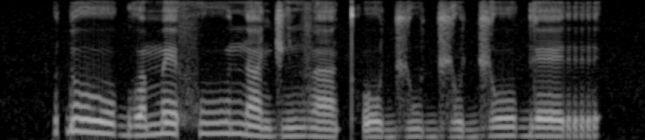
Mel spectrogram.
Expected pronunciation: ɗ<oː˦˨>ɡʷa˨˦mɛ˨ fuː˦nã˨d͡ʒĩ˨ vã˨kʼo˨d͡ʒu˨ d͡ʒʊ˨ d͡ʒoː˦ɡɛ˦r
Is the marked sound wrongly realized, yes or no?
no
